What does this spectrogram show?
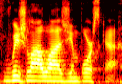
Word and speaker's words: Wisława Szymborska: But I think it's Wisława Szymborska, I believe is how you say her name.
